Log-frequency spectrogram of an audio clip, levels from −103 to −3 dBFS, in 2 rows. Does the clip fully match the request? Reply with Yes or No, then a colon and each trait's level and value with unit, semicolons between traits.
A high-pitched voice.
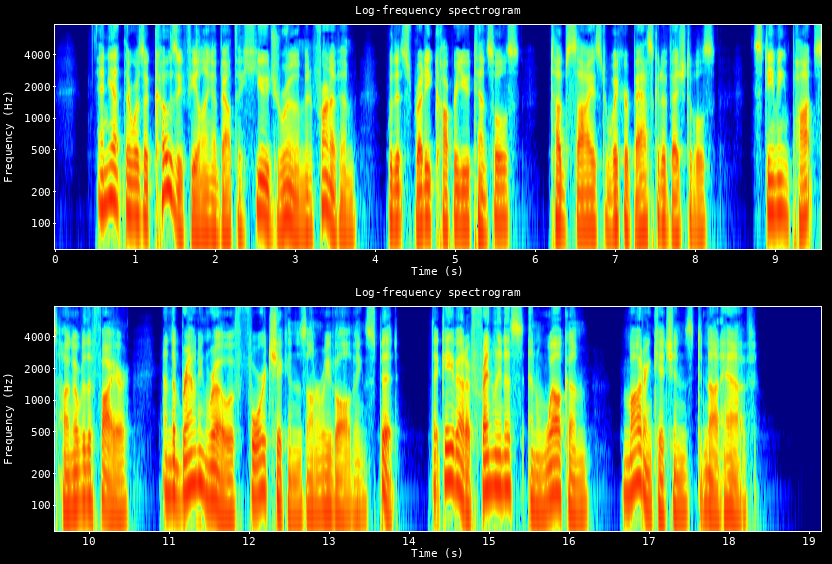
No: low, 100 Hz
